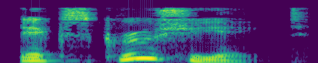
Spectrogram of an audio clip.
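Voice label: "excruciate", British English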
